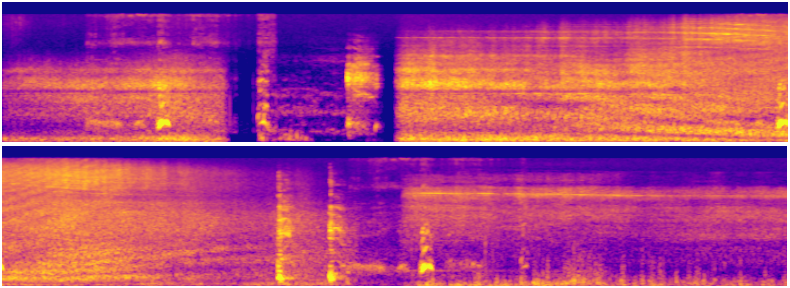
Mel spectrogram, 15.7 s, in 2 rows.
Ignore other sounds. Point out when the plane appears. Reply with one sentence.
You can hear the plane from 0.0 to 2.2 s and from 3.9 to 15.6 s.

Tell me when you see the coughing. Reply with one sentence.
The coughing can be heard from 2.5 to 3.8 s and from 10.6 to 11.3 s.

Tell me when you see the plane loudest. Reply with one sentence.
The loudest moment of the plane is at 7 seconds.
